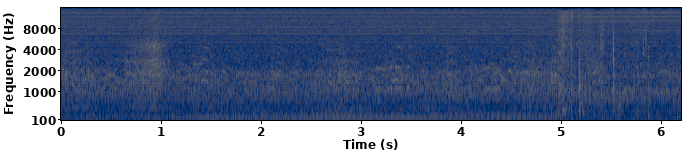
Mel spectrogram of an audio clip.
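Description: Distant honking calls from a flock of birds over a steady low hum; the hum cuts off about five seconds in, followed by a few sharp clicks.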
